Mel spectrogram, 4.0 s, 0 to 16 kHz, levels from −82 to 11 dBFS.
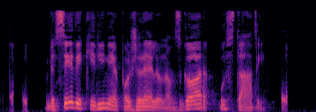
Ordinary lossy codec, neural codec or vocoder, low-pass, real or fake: MP3, 48 kbps; codec, 24 kHz, 3 kbps, HILCodec; 10.8 kHz; fake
